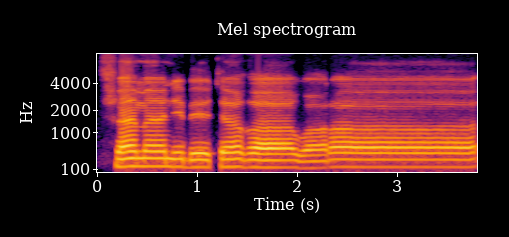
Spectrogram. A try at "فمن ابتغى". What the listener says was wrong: فمن ابتغى تفخيم الغين المفتوحة التي بعدها ألف الياء فمن ابتغى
